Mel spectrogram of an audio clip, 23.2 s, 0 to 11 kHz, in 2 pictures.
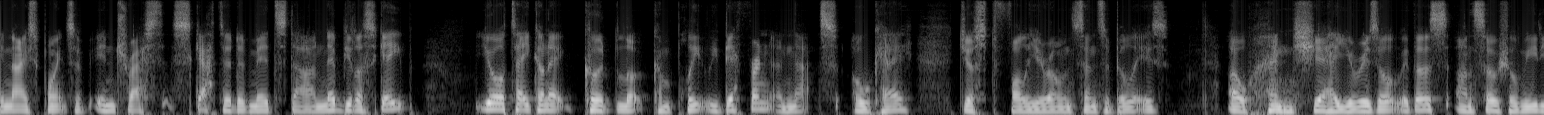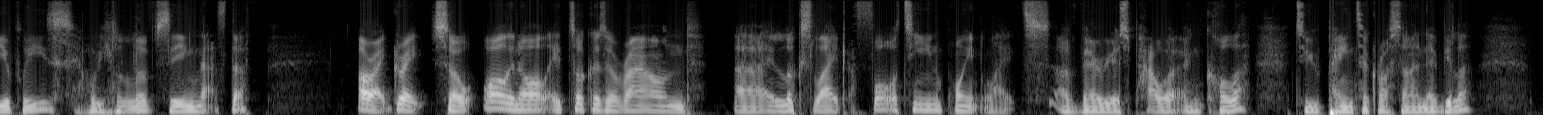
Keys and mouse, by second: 2.3 click, 3.0 click, 4.2-6.0 shift+drag, 6.4-7.4 shift+drag, 7.4-10.3 shift+middle drag, 8.4 shift+d, 10.3 drag, 11.2 click, 13.5 g, 16.2 shift+right click, 22.5 g.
